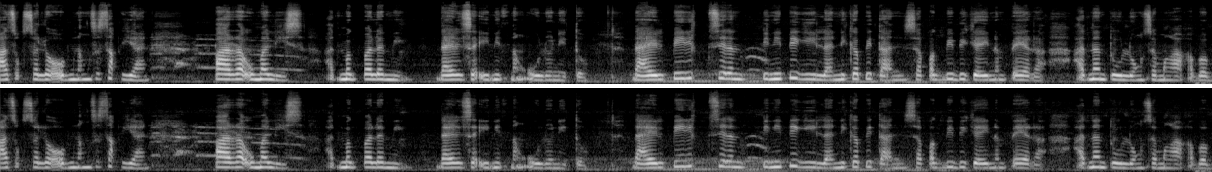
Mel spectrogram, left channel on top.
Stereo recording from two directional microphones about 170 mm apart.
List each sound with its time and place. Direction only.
0.0 s a woman's voice: 20° left (ahead or behind)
